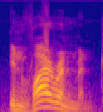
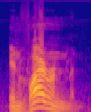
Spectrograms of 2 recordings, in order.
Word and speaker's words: environment: Environment, environment, environment. Do not say environment. That's wrong, okay?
